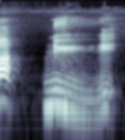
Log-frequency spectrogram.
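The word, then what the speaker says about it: 女: ตัว อักษร ตัว นี้ ออก เสียง ว่า หนี หนี หน นะ คะ แปล ว่า ผู้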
